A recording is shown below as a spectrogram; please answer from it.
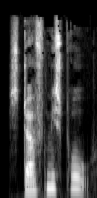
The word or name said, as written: stofmisbrug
